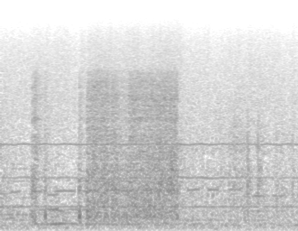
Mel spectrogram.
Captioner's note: static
